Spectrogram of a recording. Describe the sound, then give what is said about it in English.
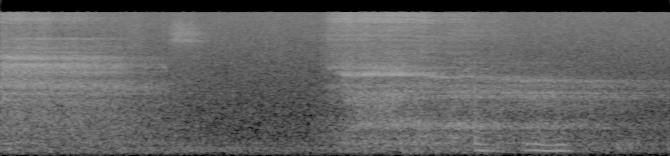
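A slow, deep breath taken alone in near silence: a faint, airy hiss that swells gradually and lingers as a long, soft exhale-like rush. “Let's take a good deep breath.”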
